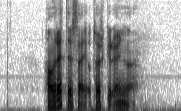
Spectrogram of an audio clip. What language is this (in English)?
Norwegian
